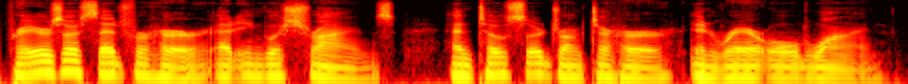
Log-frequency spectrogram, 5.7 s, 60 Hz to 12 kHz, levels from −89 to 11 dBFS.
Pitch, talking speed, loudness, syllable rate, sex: 95 Hz, 190 wpm, -17 LUFS, 4.3 syllables/s, male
